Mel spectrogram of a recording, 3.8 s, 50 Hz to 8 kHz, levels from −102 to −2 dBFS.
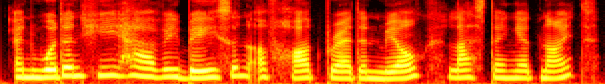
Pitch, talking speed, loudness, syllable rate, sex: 225 Hz, 240 wpm, -20 LUFS, 4.5 syllables/s, female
